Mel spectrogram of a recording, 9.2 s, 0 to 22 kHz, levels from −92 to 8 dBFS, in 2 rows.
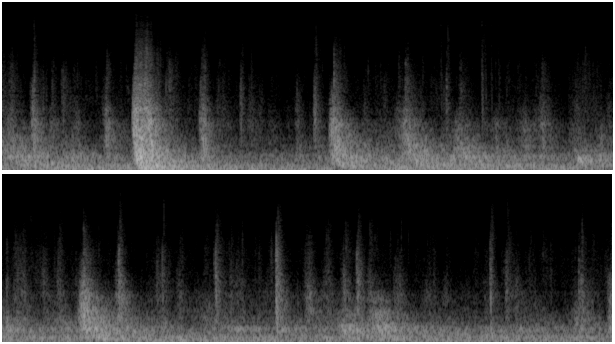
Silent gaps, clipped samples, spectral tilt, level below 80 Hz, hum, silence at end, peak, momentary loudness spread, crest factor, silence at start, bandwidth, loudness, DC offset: none; under 0.1%; -8.5 dB/octave; -42 dBFS; none; 0 s; -10 dBFS; 12 LU; 24 dB; 0 s; 10.5 kHz; -37 LUFS; under 0.1%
